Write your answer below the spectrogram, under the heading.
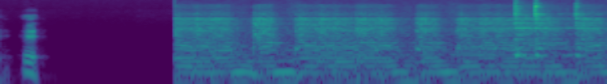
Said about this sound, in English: Cowbell.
